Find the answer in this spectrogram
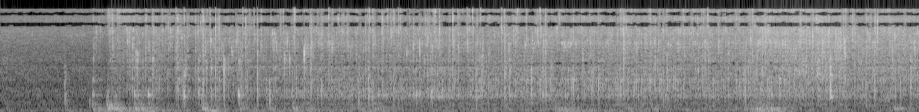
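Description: Halved cherry tomatoes going into hot olive oil and garlic in a skillet, sizzling and crackling. The frying gets louder about a second in as the tomatoes hit the oil, with a few light clicks and knocks as they are pushed off a wooden board.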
